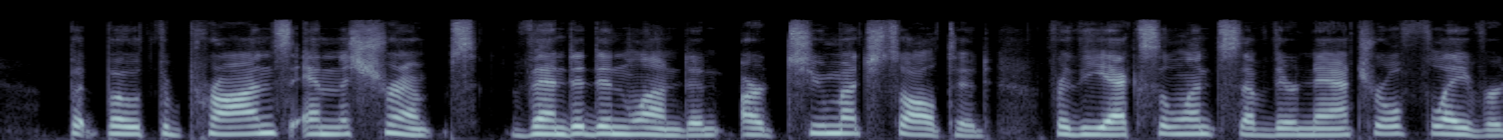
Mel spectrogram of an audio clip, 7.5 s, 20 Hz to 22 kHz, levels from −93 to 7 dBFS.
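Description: Listening to this speech clip, carried over Opus voice compression, nothing stood out as a technical problem.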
